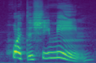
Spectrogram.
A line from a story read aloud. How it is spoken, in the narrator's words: cried Miss Minchin to Miss Amelia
